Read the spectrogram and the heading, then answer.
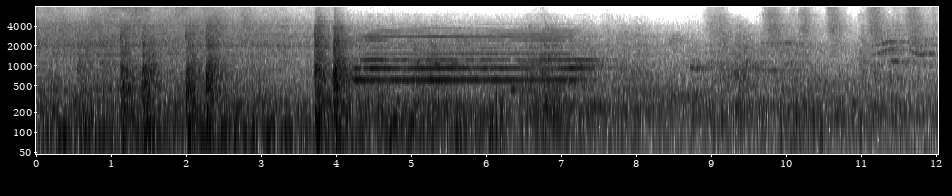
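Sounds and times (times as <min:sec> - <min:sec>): train wheels clacking over rail joints: 0:00.6 - 0:02.6, 0:03.7 - 0:04.3.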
